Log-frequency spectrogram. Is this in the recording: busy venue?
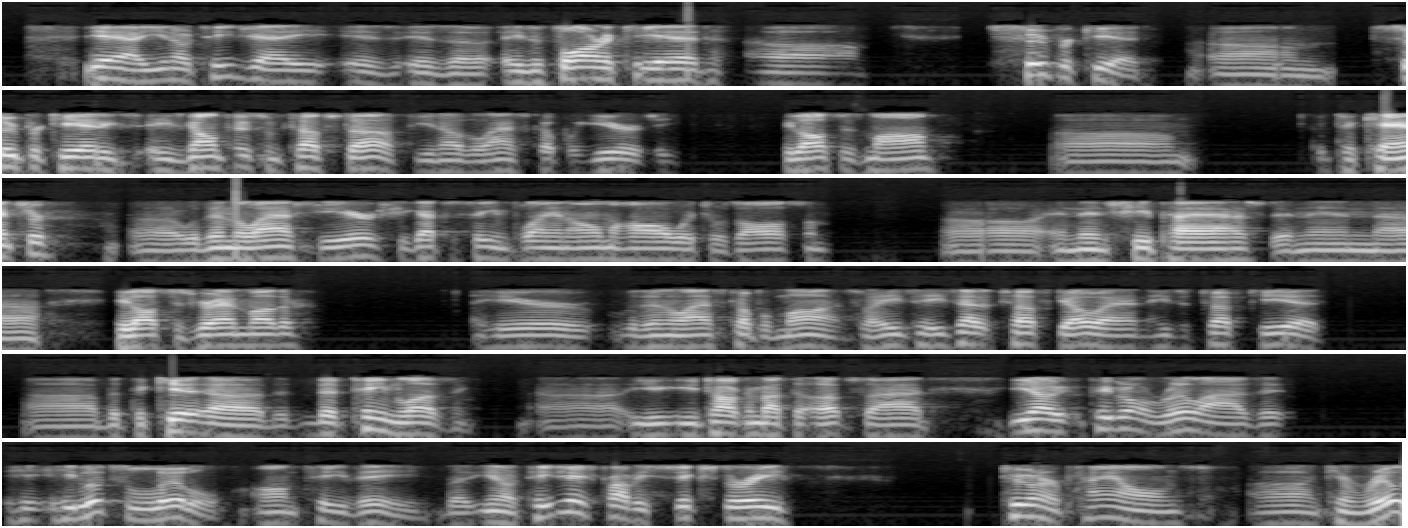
no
